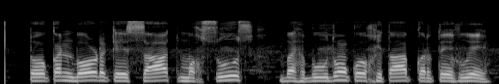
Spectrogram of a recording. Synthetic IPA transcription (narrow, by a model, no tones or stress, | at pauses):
ʈoːkənboːɾɖkesaːt̪ʰmɐxsuːs | bɛɦbuːd̪õkoxɪt̪aːb̚kɐɾt̪eɦʊeː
